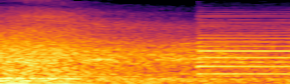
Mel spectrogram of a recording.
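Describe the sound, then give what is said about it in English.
A driverless autonomous car passes by on a wide street of a small town in Silicon Valley, its steady road and engine noise loud throughout the brief moment, shifting slightly in tone near the end. No one speaks. “Did you see that car? Of course not. Most people think it's just a clever piece of sound design.”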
